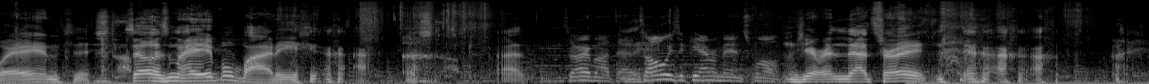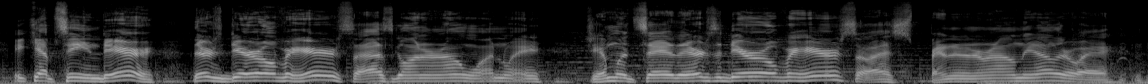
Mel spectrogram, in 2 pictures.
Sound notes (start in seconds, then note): 0.4 laughs; 8.8 laughs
